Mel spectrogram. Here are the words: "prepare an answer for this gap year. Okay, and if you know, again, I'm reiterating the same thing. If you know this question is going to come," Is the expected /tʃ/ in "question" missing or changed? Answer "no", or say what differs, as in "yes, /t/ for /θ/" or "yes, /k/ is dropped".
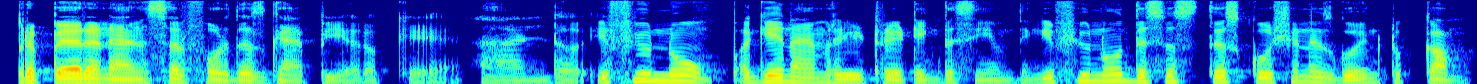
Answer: yes, /ʃ/ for /tʃ/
